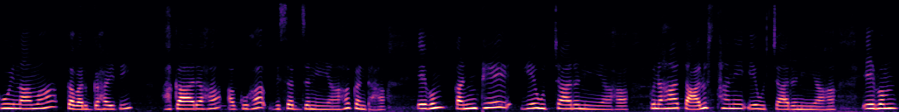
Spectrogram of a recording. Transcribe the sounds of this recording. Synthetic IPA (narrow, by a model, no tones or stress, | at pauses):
kuːinaːmɐkɐʋɐɾɡɐɦɐjt̪i | ɦɐkaːɾɐɦɐ̆ɐkuɦɐʋisɐɾd͡ʒɐniːjaːɦɐkɐɳʈʰɐɦɐ̆ | eːʋɐmkɐɳʈʰeːjeːut̪ːt͡ʃaːɾɐniːjaːɦɐ̆ | punɐɦɐ̆t̪aːlust̪ʰaːneːjeːutːt͡ʃaːɾɐɳiːjaːɦɐ̆eːʋɐm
